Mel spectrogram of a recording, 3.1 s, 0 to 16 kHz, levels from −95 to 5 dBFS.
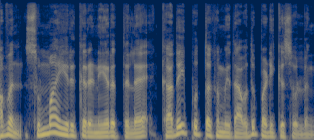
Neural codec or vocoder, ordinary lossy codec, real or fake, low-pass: vocoder, 44.1 kHz, 128 mel bands, Pupu-Vocoder; none; fake; 14.4 kHz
